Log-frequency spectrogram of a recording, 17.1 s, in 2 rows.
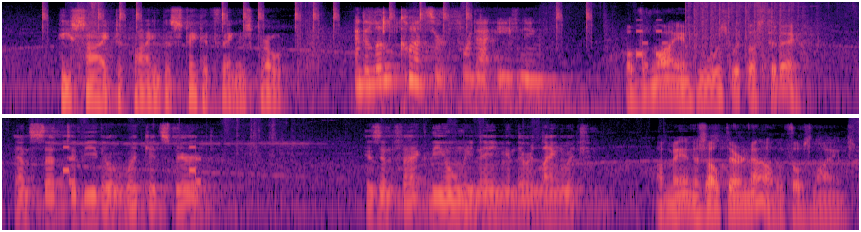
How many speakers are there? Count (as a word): four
